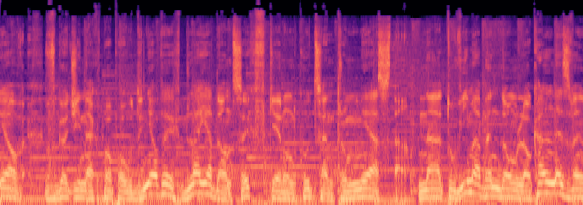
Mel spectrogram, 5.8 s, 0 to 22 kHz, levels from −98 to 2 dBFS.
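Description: No technical faults are audible anywhere in this clip.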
